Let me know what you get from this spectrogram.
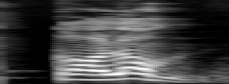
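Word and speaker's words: column: बताइए इसको क्या पढ़ेंगे एम के बाद एन है यानी एन से पहले एम है तो क्या होगा कि यहां पे एन साइलेंट रहेगा। तो क्या पढ़ेंगे? कॉलम।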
